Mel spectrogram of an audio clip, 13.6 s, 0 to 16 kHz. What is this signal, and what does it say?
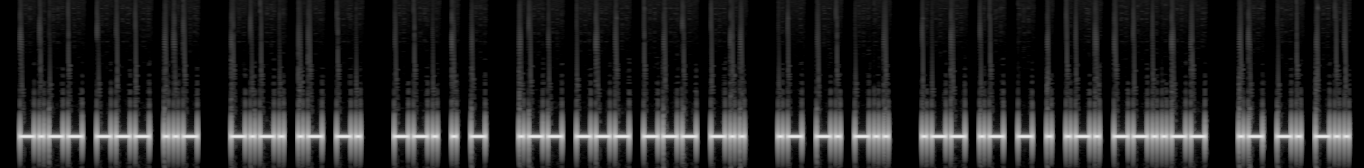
Morse code, heard as a keyed tone, about 25 wpm, 700 Hz. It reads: YOU CAN GET WOOD AND WATER, AND
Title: Sentences from Top 1000 Words - Review Part 2 - 25wpm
